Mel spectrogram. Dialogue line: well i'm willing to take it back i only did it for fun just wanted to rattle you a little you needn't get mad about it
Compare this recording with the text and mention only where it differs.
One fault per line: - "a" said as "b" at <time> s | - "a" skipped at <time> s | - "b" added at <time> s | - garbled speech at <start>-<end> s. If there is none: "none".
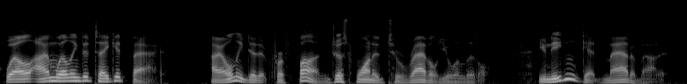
none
